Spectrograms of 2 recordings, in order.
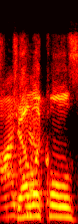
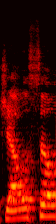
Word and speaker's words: Jellicle: And Yes, Jellicles and Ne'er-do-wells. Yeah, and I kept pronouncing it Jellicel or something like that.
